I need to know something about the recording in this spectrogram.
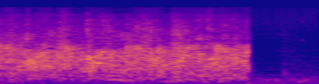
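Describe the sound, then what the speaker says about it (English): A crowd applauds in a dense wash of clapping for just over a second, then it cuts off abruptly into near quiet. "Let's give the competition cheerleaders a round of applause."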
